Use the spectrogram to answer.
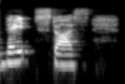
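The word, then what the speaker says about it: Veit Stoss: Yeah, it's called Weitstoss, and that's the anglicized pronunciation of his Polish name.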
